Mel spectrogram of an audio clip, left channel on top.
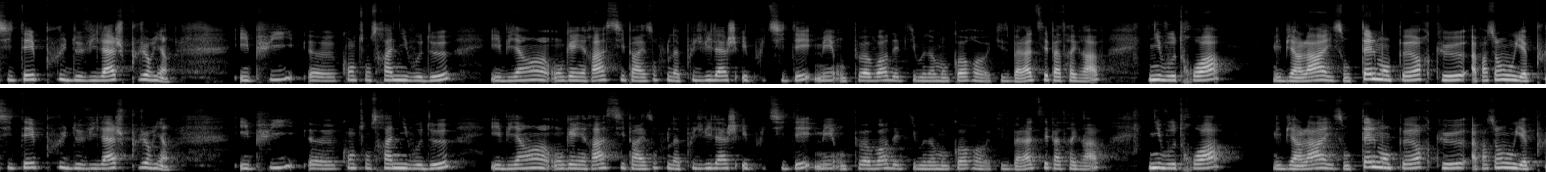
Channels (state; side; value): normal; both; correlation 0.58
